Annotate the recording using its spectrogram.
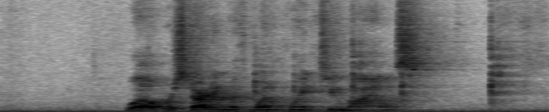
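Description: A man speaks calmly, as if lecturing.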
